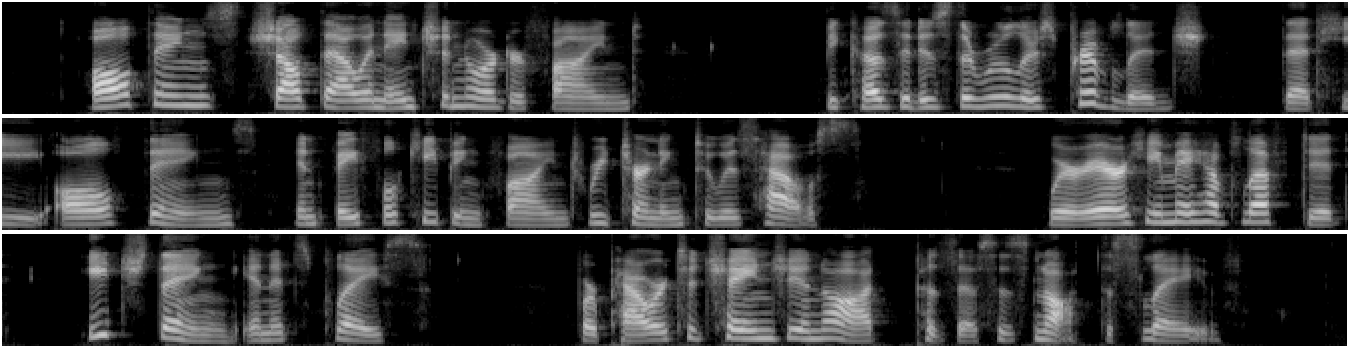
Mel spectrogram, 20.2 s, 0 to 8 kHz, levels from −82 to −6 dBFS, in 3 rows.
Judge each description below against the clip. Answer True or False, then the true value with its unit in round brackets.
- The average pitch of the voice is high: True (195 Hz)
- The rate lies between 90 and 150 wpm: True (145 wpm)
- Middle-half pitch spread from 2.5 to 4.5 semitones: False (5.0 semitones)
